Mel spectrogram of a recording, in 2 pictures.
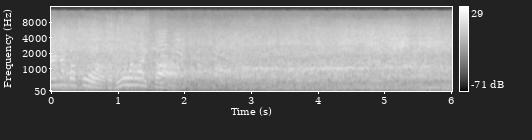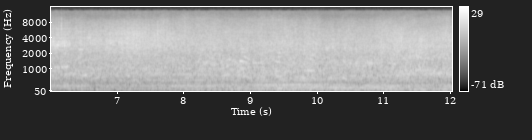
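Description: Tyres roll on a road.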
